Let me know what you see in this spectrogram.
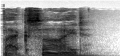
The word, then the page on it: backside: British English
